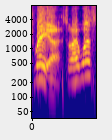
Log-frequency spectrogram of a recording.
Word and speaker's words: Raya: stuff you know so is it so it's Raya so I was saying it right see Ray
